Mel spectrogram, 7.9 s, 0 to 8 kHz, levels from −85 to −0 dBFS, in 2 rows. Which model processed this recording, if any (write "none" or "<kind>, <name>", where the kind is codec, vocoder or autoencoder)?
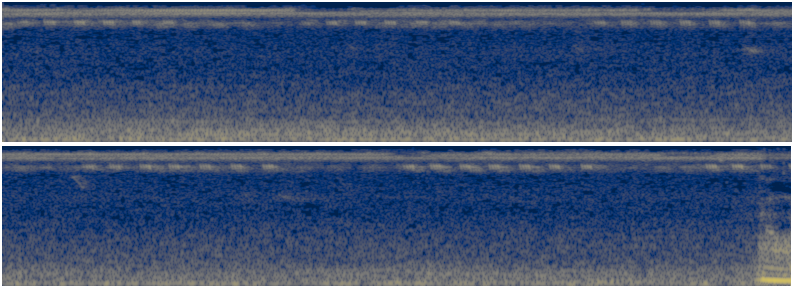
none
